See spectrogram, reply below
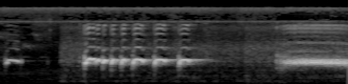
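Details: Local zebra dove song played as a lure to get other birds singing: a short cooing note, then a quick run of throaty notes that slides into a drawn-out trill, then a sustained buzzy coo.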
